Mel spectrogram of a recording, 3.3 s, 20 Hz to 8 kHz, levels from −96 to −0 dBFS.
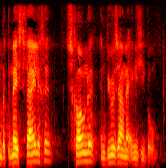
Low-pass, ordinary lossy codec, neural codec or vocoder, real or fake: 7.2 kHz; none; none; real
